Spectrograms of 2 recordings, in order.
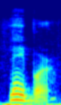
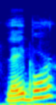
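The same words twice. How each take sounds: First: "labor" closed with a falling end; falling tune. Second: "Labor" louder, rising at the end; rising tune. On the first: Teacher completing a spelling example for learners, "labor" with falling tune. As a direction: let "labor" drop, second of two. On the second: Teacher giving learners a spelling example, "Labor" with rising tune. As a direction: lift the end of "Labor", first of two. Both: Shown as a demonstration. Reading out two spelling variants.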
